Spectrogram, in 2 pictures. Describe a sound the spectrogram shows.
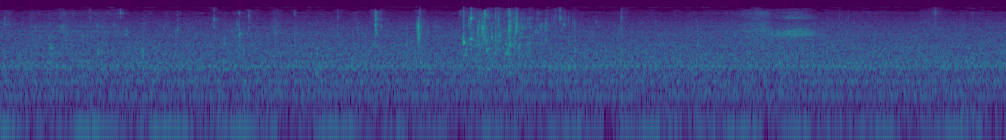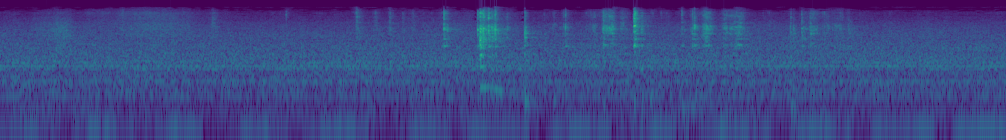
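Bubbles pop and fizz on the surface of the water.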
